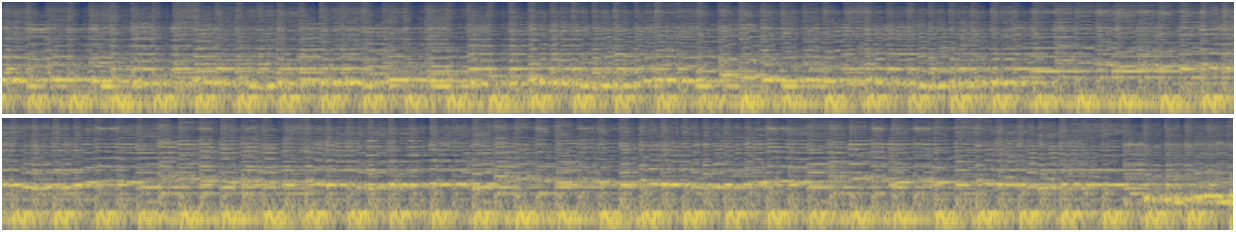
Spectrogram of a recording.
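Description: Live kolo dance music from two electronic keyboards played through PA speakers: a steady beat under a wandering lead melody, continuous and loud.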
